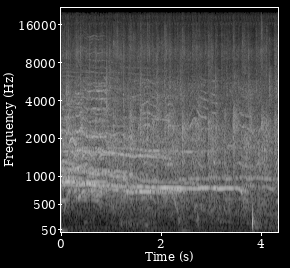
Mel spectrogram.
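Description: A crowd applauds steadily for several seconds as two second- and third-grade pupils from the Volksschule in the Zennerstraße are called onto the stage, a dense wash of clapping with a faint tonal hum beneath it and one sharper clap standing out near the end.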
